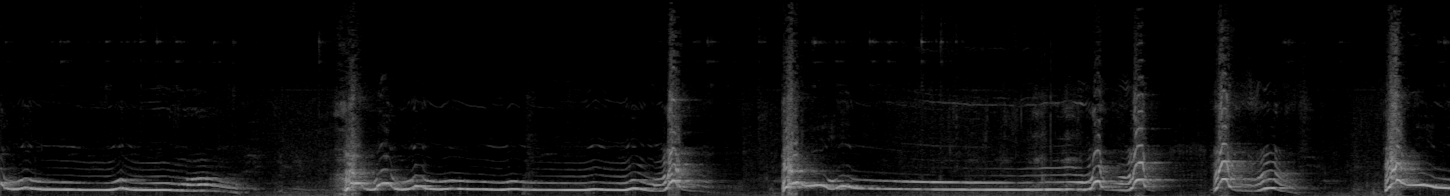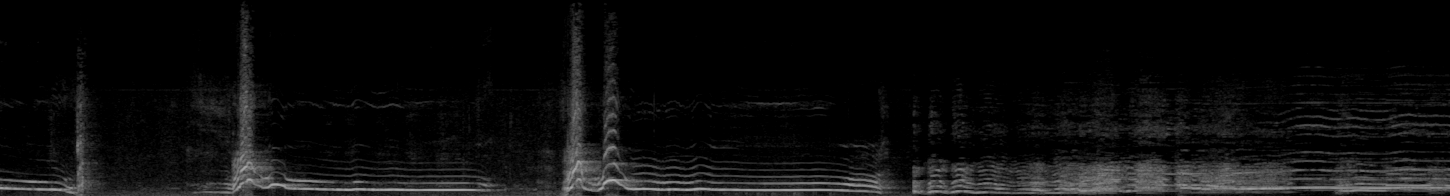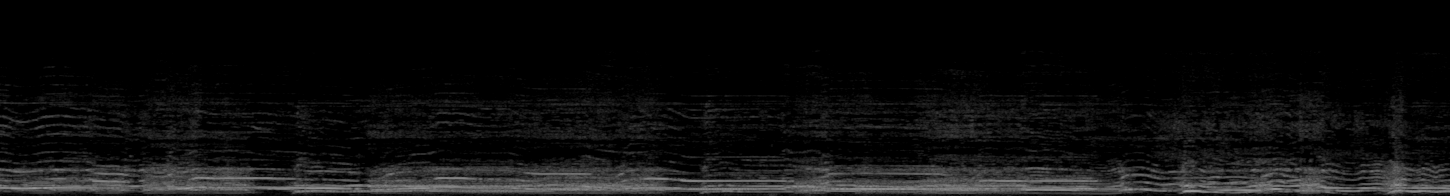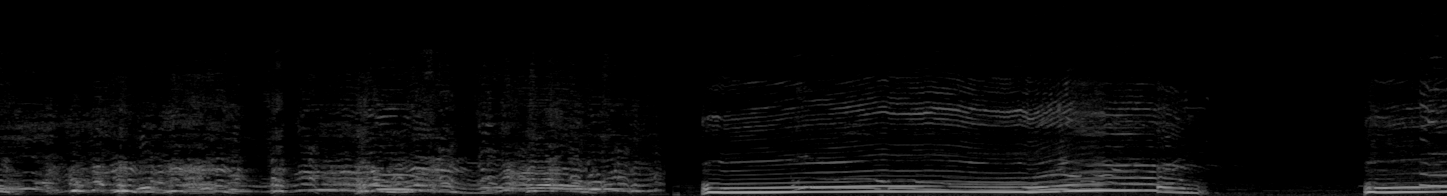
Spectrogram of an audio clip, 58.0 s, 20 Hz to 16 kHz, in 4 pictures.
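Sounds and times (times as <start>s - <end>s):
overlapping howls: 24.0s - 50.2s
dog howling: 24.2s - 55.6s.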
